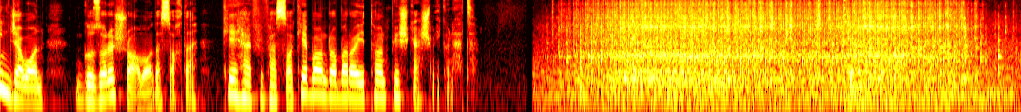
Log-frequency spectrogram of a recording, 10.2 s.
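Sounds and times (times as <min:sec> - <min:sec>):
speech: 0:00.0 - 0:05.6
sewing machine running in a tailor's shop: 0:05.4 - 0:10.2.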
